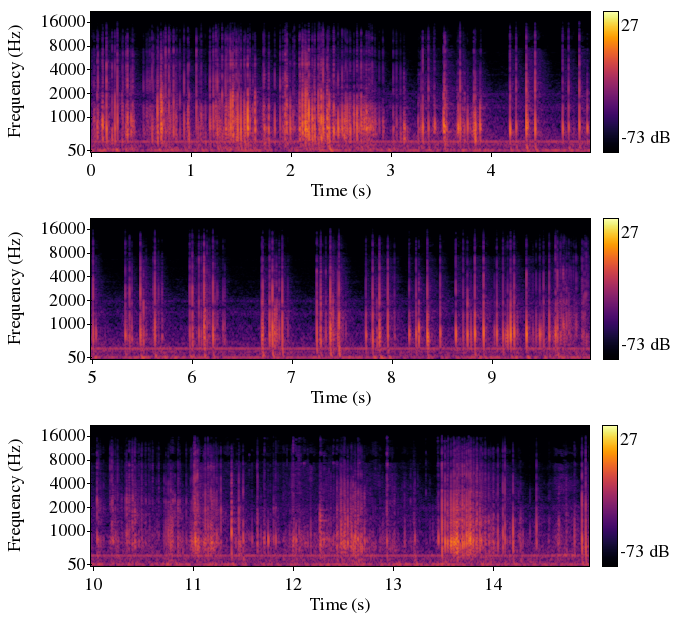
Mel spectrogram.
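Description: Long nails scratch and fingertips tap the embossed surface of a small red glossy croc-embossed faux patent leather handbag. The result is quick, dry taps and scratchy scrapes that stop almost instantly, with a few denser bursts of scratching, over a faint steady hum.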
